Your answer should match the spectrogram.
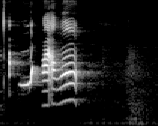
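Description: Indian ringneck parakeet giving a quick run of three or four high, shrill calls in the first second, the last ones arching up and down in pitch.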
